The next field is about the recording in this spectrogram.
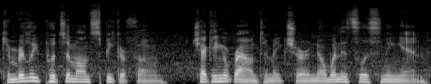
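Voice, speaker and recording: Low-voiced male drama narrator. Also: expressive, brisk, a little mellow, a little hiss or hum. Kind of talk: scripted audio drama narration.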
